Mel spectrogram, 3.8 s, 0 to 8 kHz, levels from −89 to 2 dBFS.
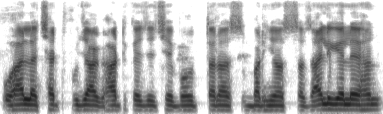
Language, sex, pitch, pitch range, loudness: Maithili, male, 125 Hz, 120-130 Hz, -17 LUFS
